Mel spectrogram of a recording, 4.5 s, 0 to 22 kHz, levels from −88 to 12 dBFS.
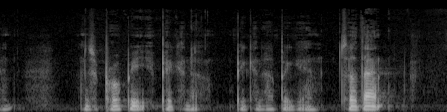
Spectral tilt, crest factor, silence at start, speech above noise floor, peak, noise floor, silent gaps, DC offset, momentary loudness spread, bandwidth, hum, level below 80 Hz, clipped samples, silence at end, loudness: -7 dB/octave; 26 dB; 0 s; 29 dB; -2 dBFS; -55 dBFS; none; under 0.1%; 17 LU; 16 kHz; none; -60 dBFS; under 0.1%; 0.6 s; -28 LUFS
